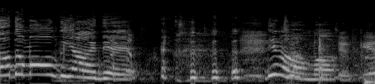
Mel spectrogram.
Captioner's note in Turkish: Gülme sesi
